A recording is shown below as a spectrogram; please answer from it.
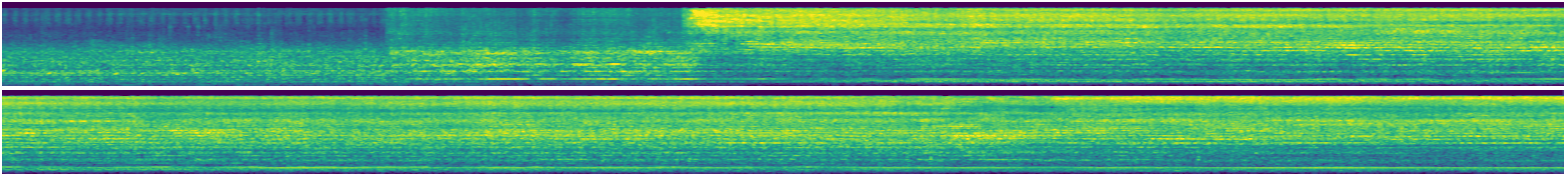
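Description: Circle sawmill's large circular blade spinning, then about seven seconds in it bites into the log and saws a board off, a loud steady ripping noise over a humming tone that runs on to the end.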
